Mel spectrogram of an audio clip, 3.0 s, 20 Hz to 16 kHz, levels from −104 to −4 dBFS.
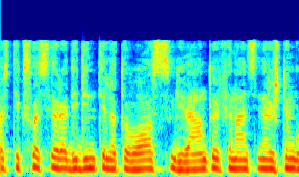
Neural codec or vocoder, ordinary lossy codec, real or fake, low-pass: none; AAC, 48 kbps; real; 7.2 kHz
